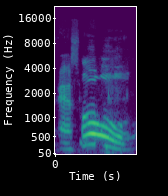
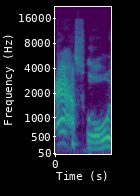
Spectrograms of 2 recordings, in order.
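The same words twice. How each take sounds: First: The stress is on the second syllable. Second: The stress is on the first syllable.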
